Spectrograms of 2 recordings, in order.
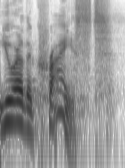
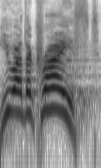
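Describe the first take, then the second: First: Calm steady statement; calmly. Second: Sudden high loud outburst; blurting it out. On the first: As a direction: say it calmly, without the rush. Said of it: "maybe he said it calmly". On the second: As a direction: blurt it out on impulse, higher and louder. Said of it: "blurting it out". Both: Retold or imitated.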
